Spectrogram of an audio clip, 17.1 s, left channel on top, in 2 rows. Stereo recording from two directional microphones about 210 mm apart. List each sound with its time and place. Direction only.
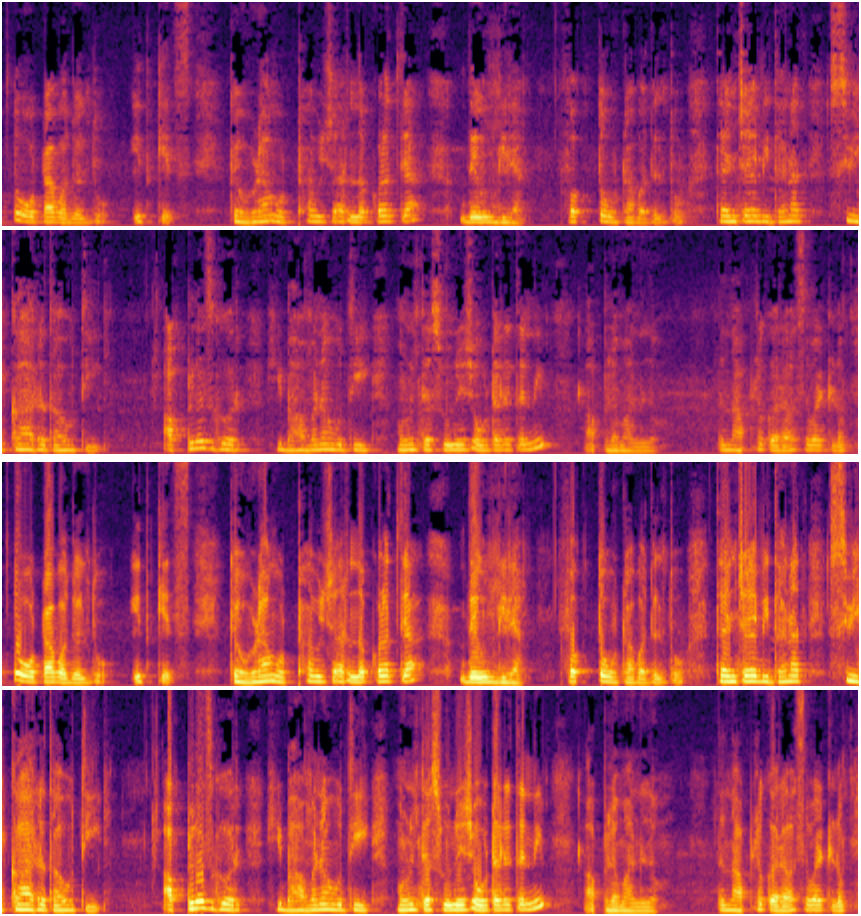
0.1 s speech: 40° right (ahead or behind)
